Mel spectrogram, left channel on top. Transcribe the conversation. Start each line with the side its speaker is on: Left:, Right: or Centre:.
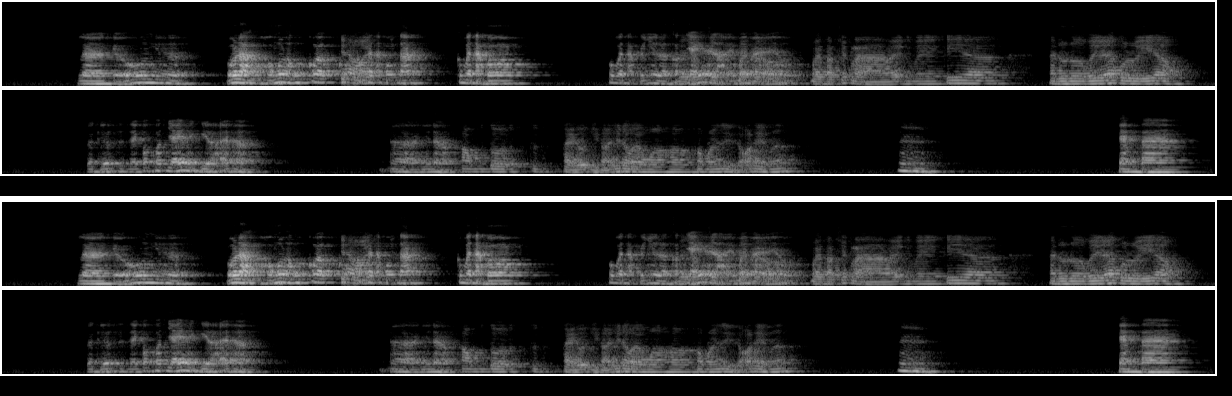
Right: là kiểu như là ủa là không có không có, có có
Left: thế thôi
Right: có bài tập không ta có bài tập không không có bài tập kiểu như là
Left: bài
Right: cóp giấy
Left: tập
Right: này
Left: chắc-
Right: lại
Left: bài
Right: mấy bài
Left: bài
Right: đấy không
Left: bài tập chắc là mấy, mấy cái ờ, Arduino với Raspberry ấy không
Right: là kiểu sẽ sẽ có cóp giấy này kia lại hả hay
Left: Ừ.
Right: là như nào
Left: không tôi, tôi thầy tôi chỉ nói thế thôi không không không nói gì rõ thêm nữa
Right: ừ. căng ta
